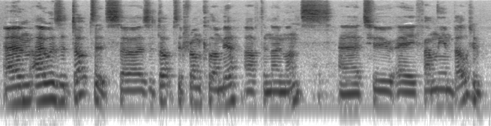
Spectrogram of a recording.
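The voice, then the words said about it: English accent. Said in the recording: “sound like you're from England”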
